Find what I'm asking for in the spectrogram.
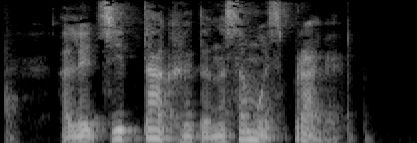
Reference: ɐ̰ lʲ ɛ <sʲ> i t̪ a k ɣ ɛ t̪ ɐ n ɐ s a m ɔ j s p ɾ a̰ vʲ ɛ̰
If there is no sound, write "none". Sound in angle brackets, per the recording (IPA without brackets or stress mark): t͡sʲ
